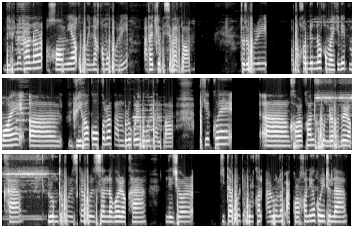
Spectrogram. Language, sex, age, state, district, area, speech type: Assamese, female, 18-30, Assam, Kamrup Metropolitan, urban, spontaneous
